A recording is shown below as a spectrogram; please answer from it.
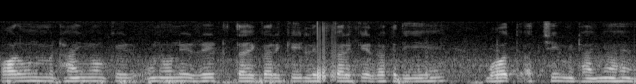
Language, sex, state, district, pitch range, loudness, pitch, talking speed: Hindi, male, Bihar, Samastipur, 150-160 Hz, -19 LUFS, 155 Hz, 160 wpm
